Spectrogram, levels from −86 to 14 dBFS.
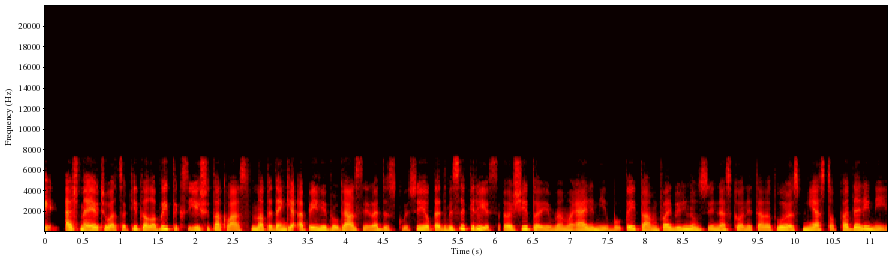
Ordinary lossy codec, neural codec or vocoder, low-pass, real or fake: MP3, 96 kbps; codec, 16 kHz, 0.5 kbps, FunCodec, trained on LibriTTS, 25 frames a second; 7.2 kHz; fake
